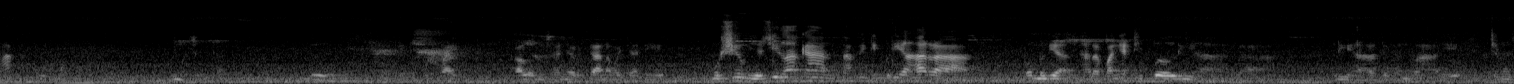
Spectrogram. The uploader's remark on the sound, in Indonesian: Wawancara di Museum gedung juang bekasi tahun 2016. (Mohon Maaf Gunakan Headset) Suara kurang jelas.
